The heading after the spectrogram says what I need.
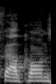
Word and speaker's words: Falcone: No, but they pronounce it Falcone, Yeah, that a lot of people pronounce it Falcone. the Italian Falcone. way. The Yeah, Italian. the Italian way is Falcone.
